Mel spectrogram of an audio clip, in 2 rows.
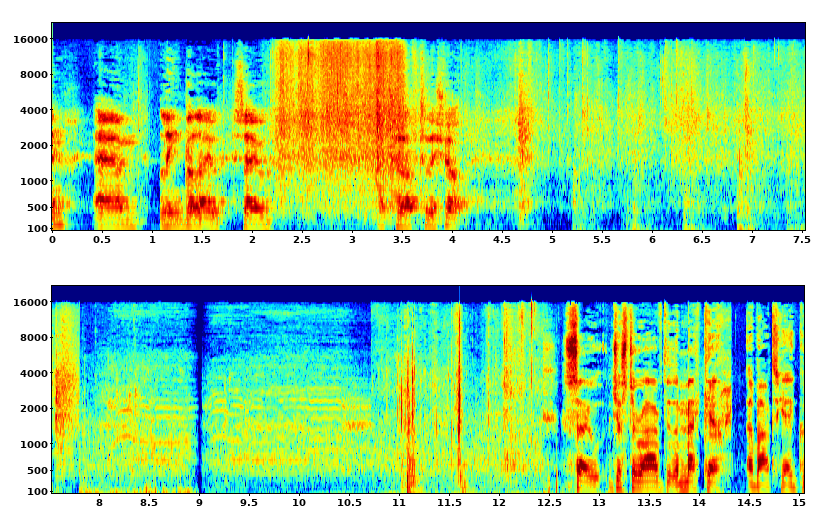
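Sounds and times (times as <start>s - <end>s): car door opening with clunks: 10.8s - 12.1s.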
